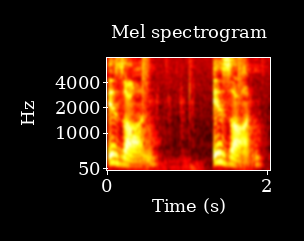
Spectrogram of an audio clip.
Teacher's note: the S in is has a Z sound, which connects with the O in on, so it sounds like is on, is on.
